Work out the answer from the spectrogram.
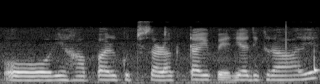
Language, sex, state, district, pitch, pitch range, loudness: Hindi, female, Madhya Pradesh, Dhar, 205 Hz, 195-215 Hz, -15 LUFS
